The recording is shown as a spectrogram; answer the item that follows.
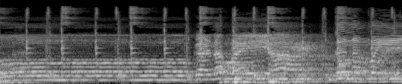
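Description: Devotional song to Ganapathi (Ganesha) playing: sustained melodic notes over a steady percussion beat.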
